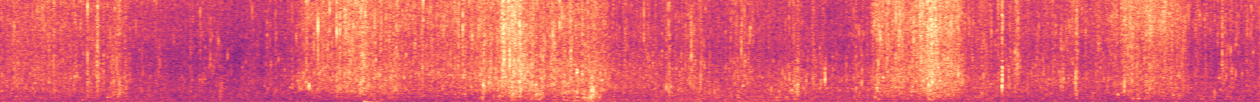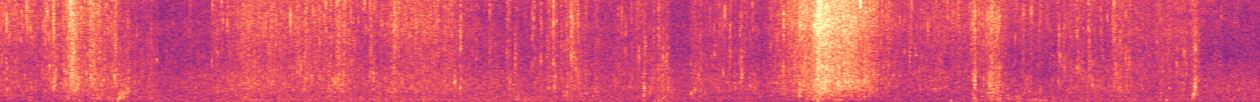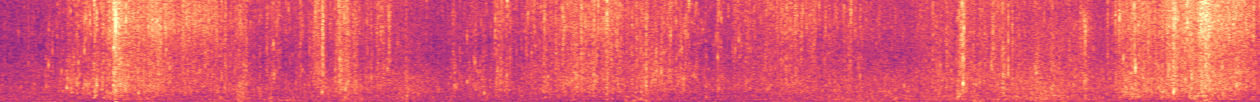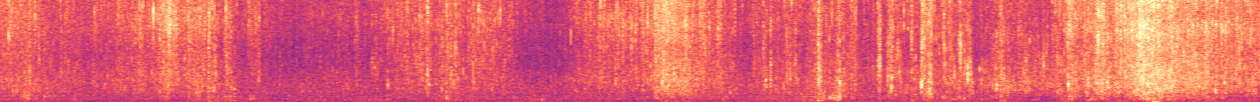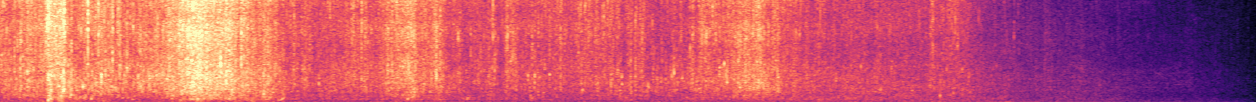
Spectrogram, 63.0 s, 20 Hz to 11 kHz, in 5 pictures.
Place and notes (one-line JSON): {"title": "頭城鎮大里里, Yilan County - Sound of the waves", "date": "2014-07-21 17:03:00", "description": "Sound of the waves\nZoom H6 MS mic", "latitude": "24.95", "longitude": "121.91", "altitude": "5", "timezone": "Asia/Taipei"}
